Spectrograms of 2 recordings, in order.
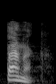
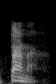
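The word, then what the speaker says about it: תנ״ך: Bueno, para el hebreo, el Antiguo Testamento había un acrónimo que es Tanakh, ¿verdad? O Tanaj, según lo pronuncie.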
